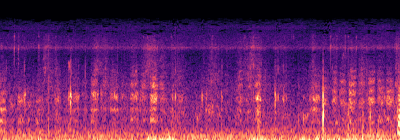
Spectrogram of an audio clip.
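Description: A dog panting close by in quick, even breaths, about four a second, over a low rumble.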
